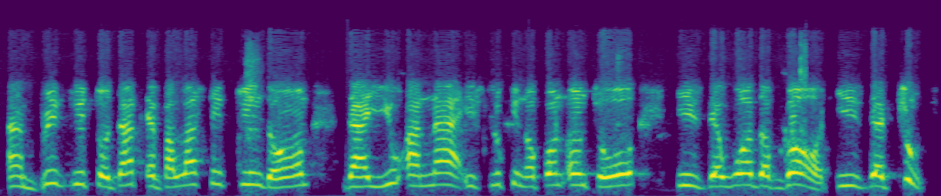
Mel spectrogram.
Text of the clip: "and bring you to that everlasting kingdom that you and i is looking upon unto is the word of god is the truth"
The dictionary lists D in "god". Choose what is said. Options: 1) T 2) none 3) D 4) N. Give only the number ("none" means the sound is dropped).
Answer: 3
